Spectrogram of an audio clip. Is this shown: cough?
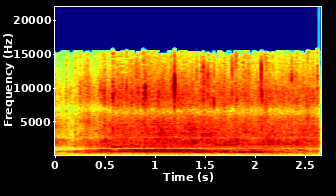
no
